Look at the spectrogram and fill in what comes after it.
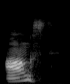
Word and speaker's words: Aungst: We have Pam Aungst.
